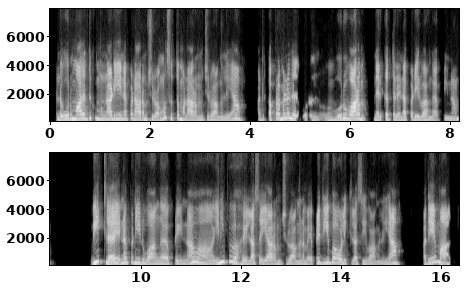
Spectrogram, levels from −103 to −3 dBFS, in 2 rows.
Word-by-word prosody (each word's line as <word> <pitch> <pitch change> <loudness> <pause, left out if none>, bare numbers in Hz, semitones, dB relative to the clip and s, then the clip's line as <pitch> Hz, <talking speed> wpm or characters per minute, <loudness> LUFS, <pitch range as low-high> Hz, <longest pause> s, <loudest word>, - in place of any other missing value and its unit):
அந்த 230 - 0
1 290 +1 +1
மாதத்துக்கு 300 +2 +3
முன்னாடியே 270 +3 +4
என்ன 265 - +1
பண்ண 285 -3 -1
ஆரம்பிச்சிருவாங்க 240 +3 -2
சுத்தம் 275 -2 -3
பண்ண 230 -2 -3
ஆரம்பிச்சிருவாங்க 195 -2 -5
இல்லையா? 200 +13 -2 0.5
அதுக்கப்புறமேல 270 +9 0
அந்த 285 - +3 0.2
ஒரு 280 - -9
ன் 210 +3 -10
1 315 - +1
வாரம் 275 0 +7 0.2
நெருக்கத்துல 255 0 -2
என்ன 240 - +1
பண்ணிருவாங்க 210 -4 -3
அப்டின்னா 175 -1 -8 1.0
வீட்ல 350 -4 +5 0.2
என்ன 290 +4 +1
பண்ணிருவாங்க 235 -8 -1 0.2
அப்படின்னா, 205 +2 -5 0.5
இனிப்பு 360 +5 +2
வகைலாம் 245 -1 -1
செய்ய 230 0 +1
ஆரம்பிச்சிருவாங்க. 190 -3 -5
நம்ம 205 0 -5
எப்டி 310 +10 +1
தீபாவளிக்குலாம் 250 -8 -1
செய்வாங்க 185 -3 -7
இல்லையா? 185 +11 0 0.6
அதே 260 +9 +4
மாதிரி 230 -5 +2
240 Hz, 130 wpm, -22 LUFS, 205-285 Hz, 1.0 s, வாரம்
